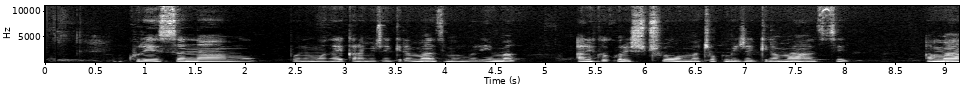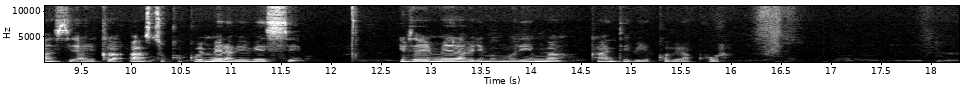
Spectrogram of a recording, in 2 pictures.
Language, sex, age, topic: Rundi, female, 18-24, agriculture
